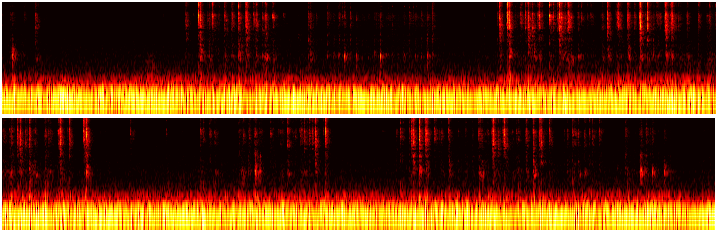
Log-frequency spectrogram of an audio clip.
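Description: Typing on a computer keyboard: quick runs of key clicks in bursts, with short pauses between them. A steady low hum runs beneath.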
